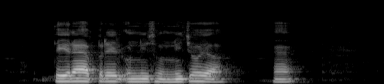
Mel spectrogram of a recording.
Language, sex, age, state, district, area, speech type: Dogri, male, 45-60, Jammu and Kashmir, Udhampur, rural, spontaneous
